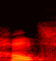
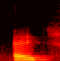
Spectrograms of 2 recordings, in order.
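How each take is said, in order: First: H said "haitch", with an h at the start; wrong-way H, beginning "hay"; H with h sound. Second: H said "aitch", opening on the vowel; letter H starting straight on a vowel; H without h sound. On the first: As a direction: put an audible h on the front of H. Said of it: "not H". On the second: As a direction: say H with no breathy h at the start. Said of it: "it is pronounced as H". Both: Shown as a demonstration.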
